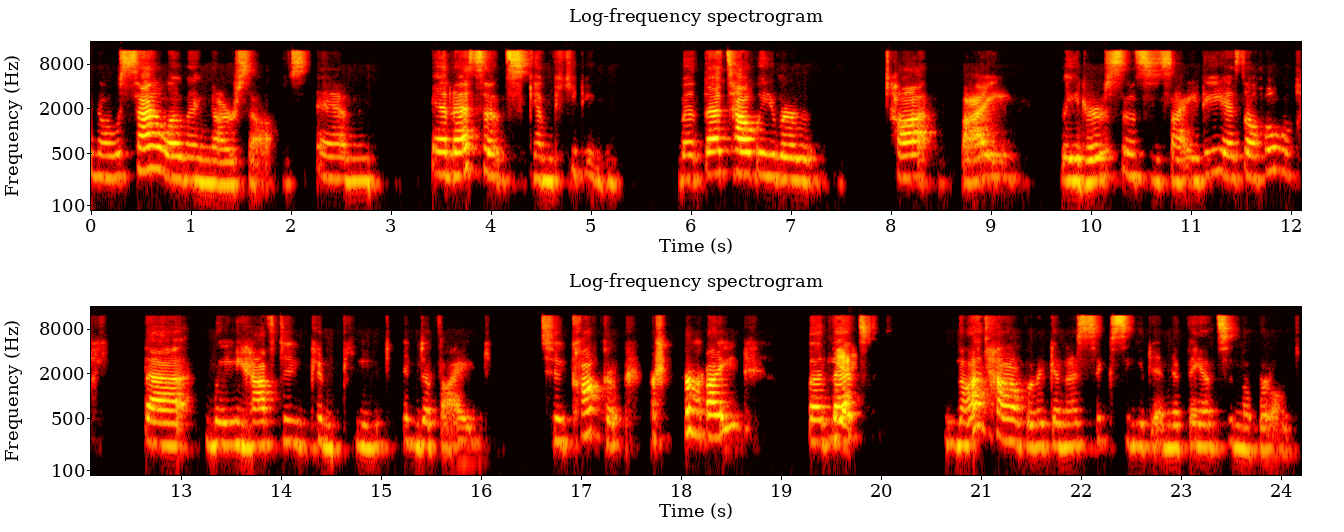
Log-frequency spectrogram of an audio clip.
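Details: Mild ataxic dysarthria in a speaker with ataxia who reports speech difficulties and has worked on pronouncing words; real speech.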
